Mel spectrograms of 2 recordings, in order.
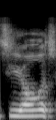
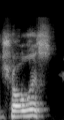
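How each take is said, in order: First: The name starts with a 'ts' sound. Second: The name starts with a 'ch' sound. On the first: The speaker calls it wrong. "A lot of people pronounce it Ciolas" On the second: The speaker calls it right. "I pronounce it Cholas, like a C H instead of a T S"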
